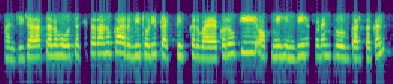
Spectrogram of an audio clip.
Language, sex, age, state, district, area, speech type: Punjabi, female, 18-30, Punjab, Shaheed Bhagat Singh Nagar, urban, conversation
